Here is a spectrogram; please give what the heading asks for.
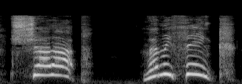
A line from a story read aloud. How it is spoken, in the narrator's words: Laura screeched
